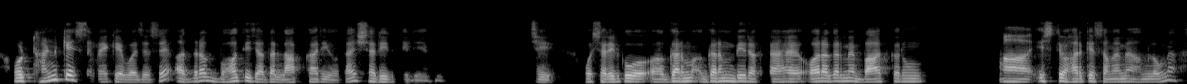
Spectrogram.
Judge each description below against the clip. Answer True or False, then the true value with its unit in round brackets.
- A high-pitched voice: False (135 Hz)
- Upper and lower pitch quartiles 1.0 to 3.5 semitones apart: True (2.7 semitones)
